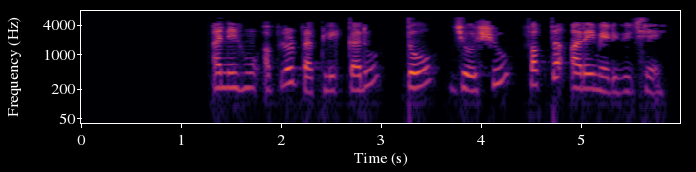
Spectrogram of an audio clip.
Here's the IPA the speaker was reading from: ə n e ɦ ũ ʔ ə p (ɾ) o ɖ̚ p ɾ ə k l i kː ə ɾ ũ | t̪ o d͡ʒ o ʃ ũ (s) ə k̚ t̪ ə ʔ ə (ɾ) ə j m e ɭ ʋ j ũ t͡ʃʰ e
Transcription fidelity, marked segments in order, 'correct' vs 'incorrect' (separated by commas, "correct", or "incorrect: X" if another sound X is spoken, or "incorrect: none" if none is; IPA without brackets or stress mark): incorrect: l, incorrect: f, correct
